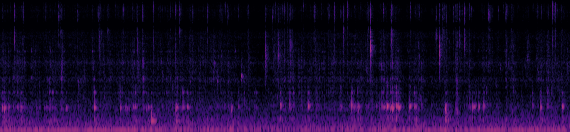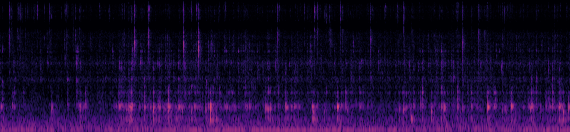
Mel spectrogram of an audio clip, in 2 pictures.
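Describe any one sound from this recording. A cat laps water with quick little licks.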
